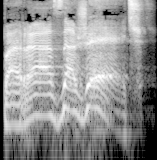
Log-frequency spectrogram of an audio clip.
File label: respawn, ru; Dota 2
